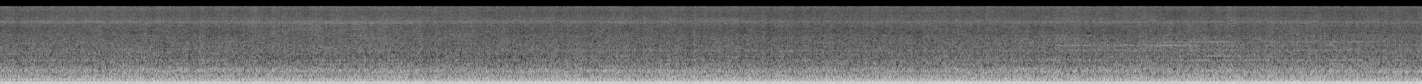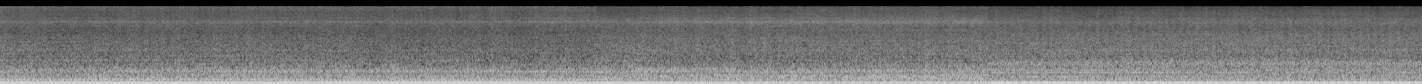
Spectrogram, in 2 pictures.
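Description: Large band sawmill's machinery running with a steady, loud low drone. The drone shifts slightly about 20 seconds in and again around 24 seconds.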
